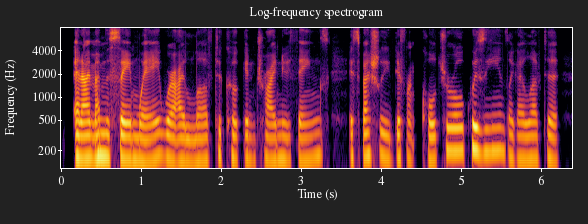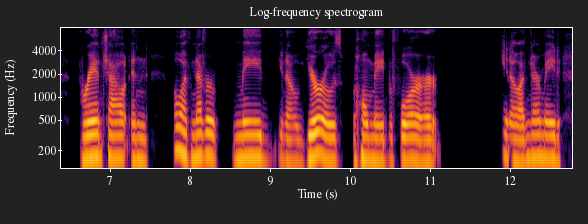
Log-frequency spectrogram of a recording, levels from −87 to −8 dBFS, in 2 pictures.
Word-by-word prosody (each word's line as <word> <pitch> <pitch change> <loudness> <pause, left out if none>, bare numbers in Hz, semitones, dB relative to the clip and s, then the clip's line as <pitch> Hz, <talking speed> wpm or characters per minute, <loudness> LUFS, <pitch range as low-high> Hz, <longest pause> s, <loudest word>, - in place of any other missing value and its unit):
and 160 -1 +8
I'm 155 0 +7
I'm 170 +2 +6
the 165 - +3
same 155 -2 +5
way 150 +2 +2
where 165 -3 +2
I 145 0 +3
love 145 +1 -2
to 175 - -3
cook 155 -2 -4
and 155 -2 -2
try 150 -1 -2
new 150 0 -3
things, 155 +3 -4 0.2
especially 170 0 -1
different 160 +1 -3
cultural 195 +6 +2
cuisines. 195 -1 +3
Like, 160 -1 -4
I 155 - -1
love 155 0 -1
to 155 -3 -2 0.4
branch 160 +2 +2
out 155 0 -1
and 150 -2 -4 0.3
"Oh, 205 - -1
I've 175 -4 -1
never 165 0 0 0.2
made, 160 0 -2
you 160 - -11
know, 140 -1 -7
gyros 155 -1 +2
homemade 145 -2 -3
before 150 +1 -1
or, 140 0 -1 0.8
you 165 - -6
know, 145 -2 -3
I've 140 0 -1
never 160 +1 -3
made 155 -2 -1
155 Hz, 195 wpm, -23 LUFS, 150-165 Hz, 0.8 s, and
